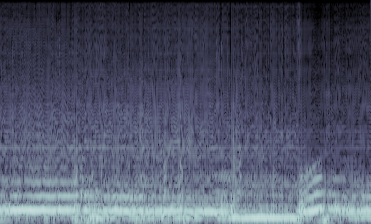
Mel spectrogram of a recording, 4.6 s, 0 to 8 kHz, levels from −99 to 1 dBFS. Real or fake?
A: fake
